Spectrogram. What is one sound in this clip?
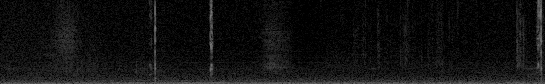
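Small shears snip a plant stem.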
